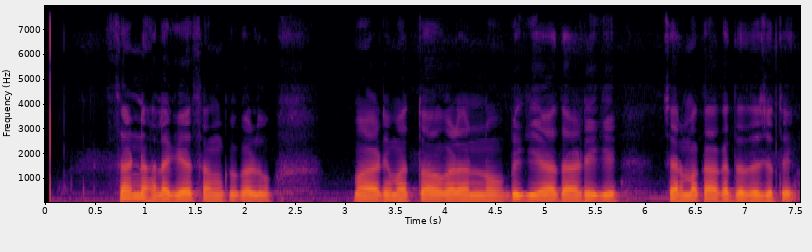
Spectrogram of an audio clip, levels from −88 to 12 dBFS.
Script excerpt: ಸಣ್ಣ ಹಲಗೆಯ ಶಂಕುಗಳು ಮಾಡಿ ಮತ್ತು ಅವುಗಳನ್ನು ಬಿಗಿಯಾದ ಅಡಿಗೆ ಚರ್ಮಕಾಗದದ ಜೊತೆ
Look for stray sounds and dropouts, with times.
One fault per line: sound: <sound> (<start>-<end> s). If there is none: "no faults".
no faults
